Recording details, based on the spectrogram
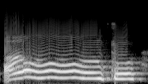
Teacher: Ikhfa hakiki, hukum bacaannya itu dibaca berdengung ya, berdengung seakan-akan matinya ng bukan n ya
